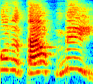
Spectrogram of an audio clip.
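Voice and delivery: very high, loud, squeaky little voice. Narrator reading Piglet interrupting the author, squeaky Piglet voice. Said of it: "said in his squeaky voice".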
